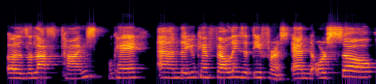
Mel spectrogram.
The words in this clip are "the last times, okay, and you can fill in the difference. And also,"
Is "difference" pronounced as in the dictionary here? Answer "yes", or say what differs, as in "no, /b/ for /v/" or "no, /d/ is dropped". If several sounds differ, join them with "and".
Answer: yes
